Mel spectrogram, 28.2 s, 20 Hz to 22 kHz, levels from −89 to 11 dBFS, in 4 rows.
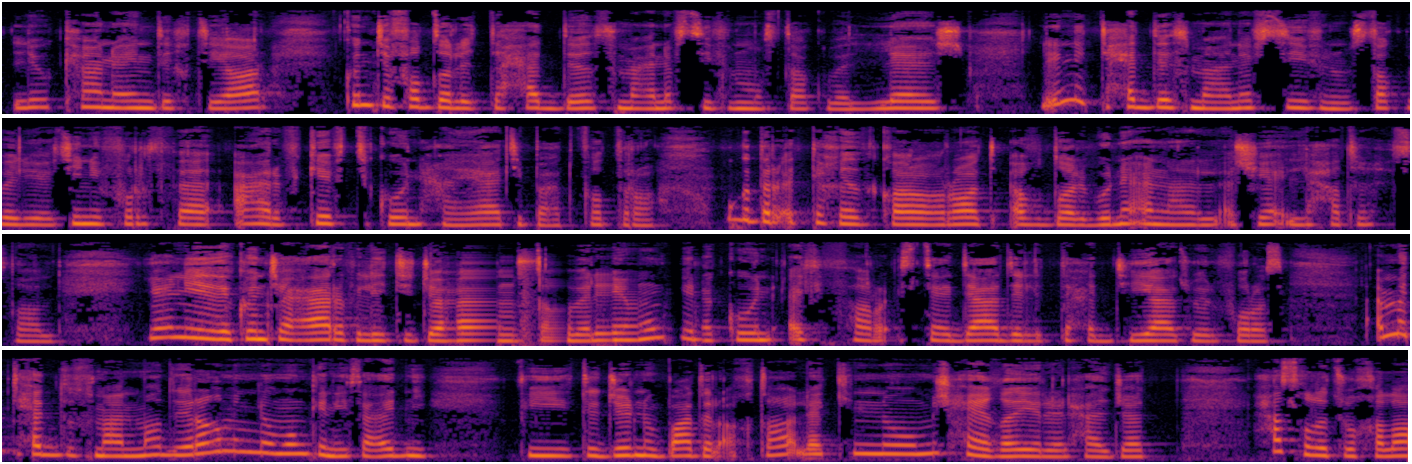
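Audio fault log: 16.31 to 17.61 s, repeated packet loss (robotic sound): across this 1.3 s stretch the speech breaks into roughly ten closely spaced holes, the longest about 161 ms. Each hole is patched by stretching the last fragment, so nearly half the span is synthetic fill. Unlike a single dropout or a steady codec artefact, the chop recurs rapidly and then stops, which points to bursty network loss.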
